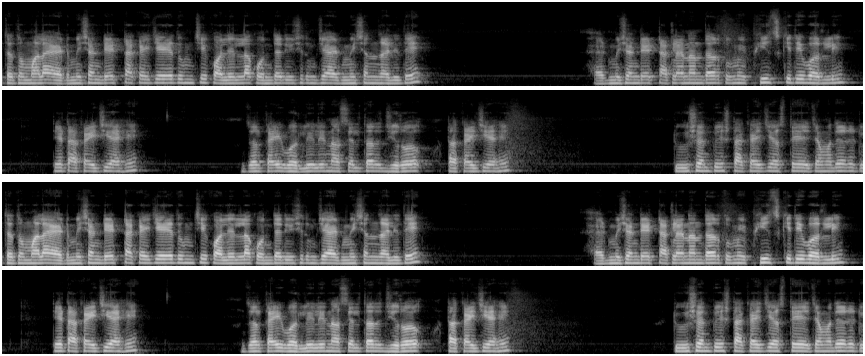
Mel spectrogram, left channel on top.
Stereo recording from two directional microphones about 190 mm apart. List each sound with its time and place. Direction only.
0.0 s speech: 15° right (ahead or behind)
5.8 s speech: 20° right (ahead or behind)
15.3 s speech: 15° right (ahead or behind)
